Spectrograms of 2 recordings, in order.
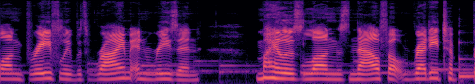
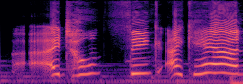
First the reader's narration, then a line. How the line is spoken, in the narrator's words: he gasped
